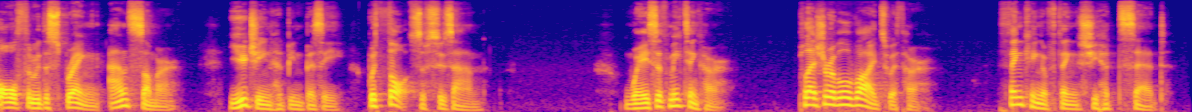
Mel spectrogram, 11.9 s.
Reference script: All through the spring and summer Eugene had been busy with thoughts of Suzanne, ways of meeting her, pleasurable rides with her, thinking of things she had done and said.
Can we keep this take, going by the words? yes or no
no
